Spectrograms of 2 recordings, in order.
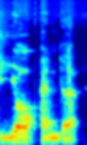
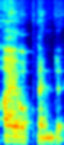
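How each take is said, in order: First: The name begins with a 'y' sound. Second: The name begins with a plain vowel sound. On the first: The speaker calls it right. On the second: The speaker calls it wrong. "it's not"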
